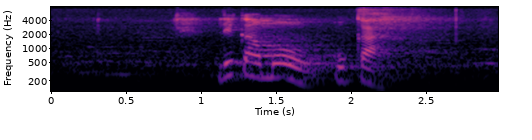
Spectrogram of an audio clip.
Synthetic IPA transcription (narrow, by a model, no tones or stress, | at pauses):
lɪkʼamoʊkʼa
